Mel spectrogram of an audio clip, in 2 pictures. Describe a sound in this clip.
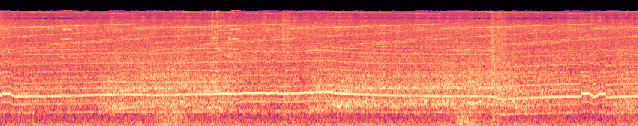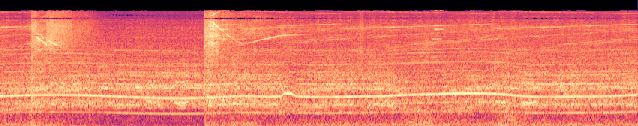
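A racing car engine roars at high speed, holding a steady high whine.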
